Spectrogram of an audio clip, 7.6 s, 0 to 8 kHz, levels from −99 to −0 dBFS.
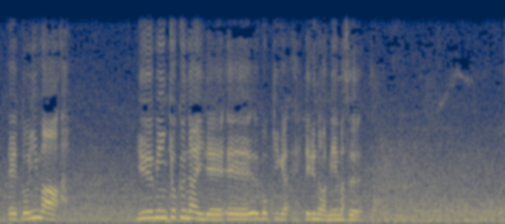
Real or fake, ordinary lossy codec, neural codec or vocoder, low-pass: real; none; none; 7.2 kHz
